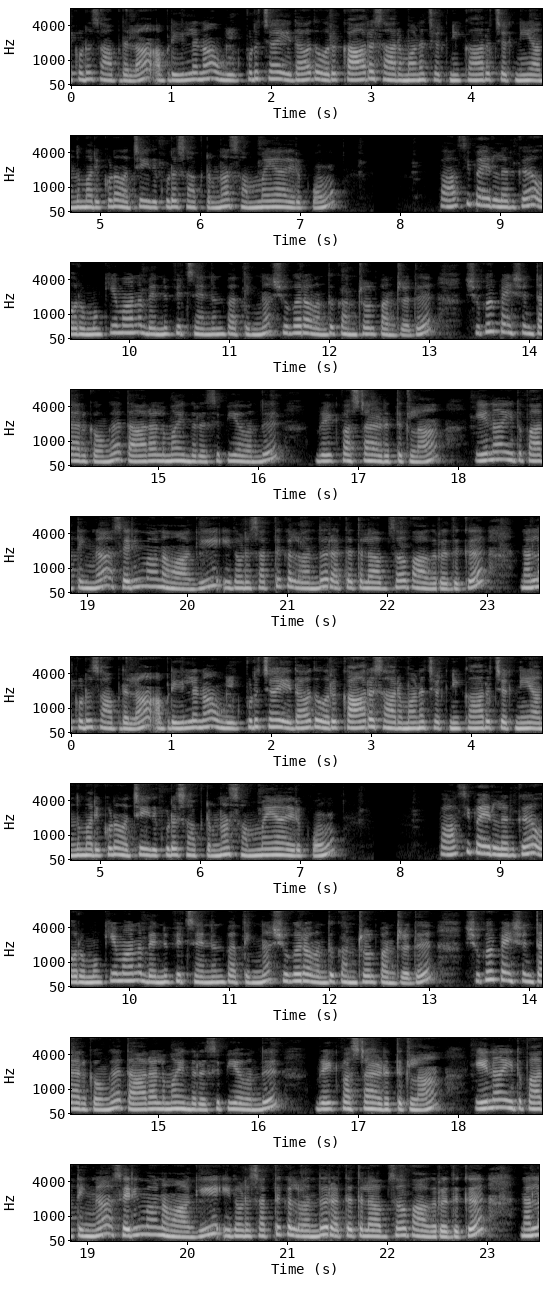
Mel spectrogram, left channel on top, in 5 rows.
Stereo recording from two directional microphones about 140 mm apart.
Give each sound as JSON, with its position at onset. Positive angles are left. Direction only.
{"t": 0.0, "sound": "speech", "side_deg": -15}
{"t": 8.4, "sound": "speech", "side_deg": -15}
